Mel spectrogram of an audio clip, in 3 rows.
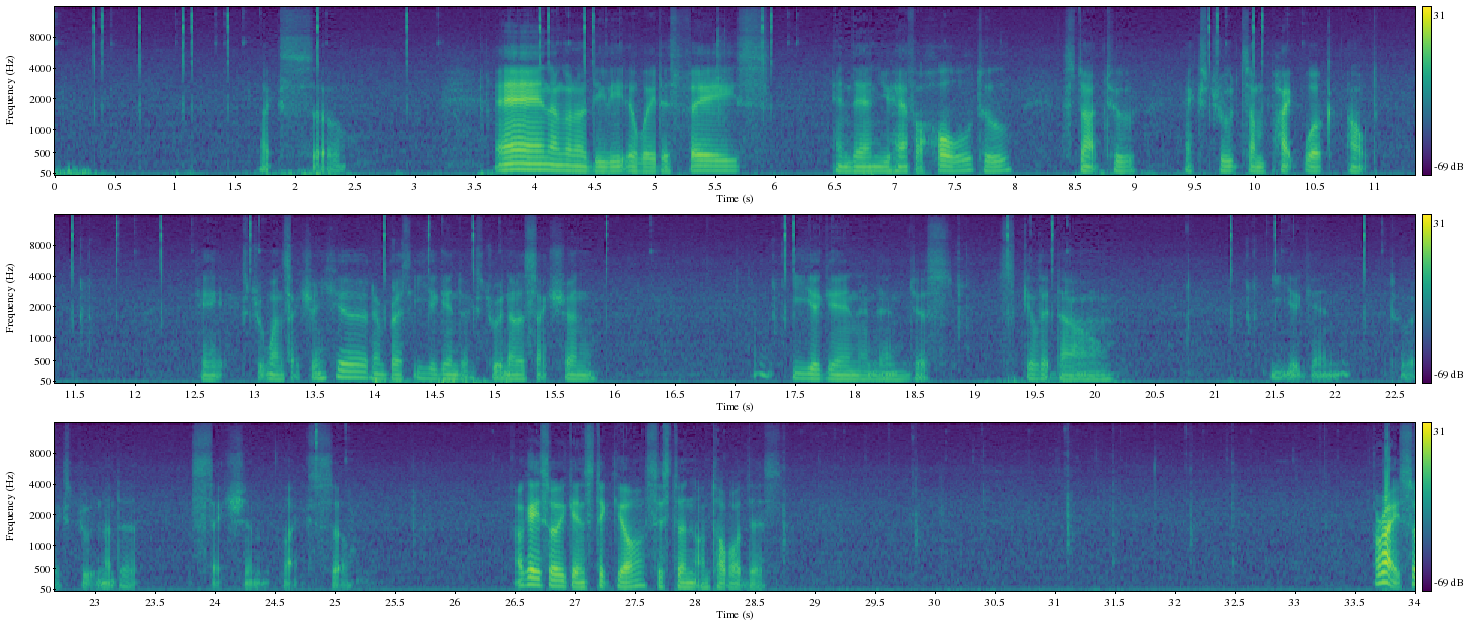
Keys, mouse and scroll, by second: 0.3 right click, 0.9 click, 4.1 ctrl+Tab, 4.1 click, 4.5 right click, 5.4 x, 6.0 click, 6.4 middle click, 7.0-7.3 scroll up 1, 7.3 middle click, 8.0 scroll down 1, 8.2 scroll up 1, 9.6 click, 10.2-11.3 alt+right drag, 11.5 e, 11.8 right click, 12.4 click, 14.1 e, 14.9-16.3 drag, 17.2 e, 17.6 right click, 18.8 s, 19.5 click, 21.2 e, 21.4 right click, 22.3-25.5 drag, 25.8 Tab, 25.8-26.2 scroll down 1, 26.2 middle click, 27.9 scroll down 1, 28.1 middle click, 28.5 scroll up 1, 28.8 shift+middle click, 30.0 shift+middle click, 30.7 middle click, 31.1 shift+middle click, 32.1 shift+middle click, 33.0-33.3 scroll up 1, 33.3 shift+middle click.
